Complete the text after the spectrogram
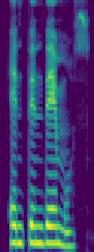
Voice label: "entendemos", Spanish

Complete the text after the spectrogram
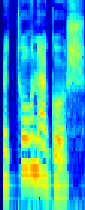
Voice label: wrench, french

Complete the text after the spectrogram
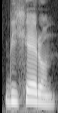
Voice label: "dijeron", Spanish

